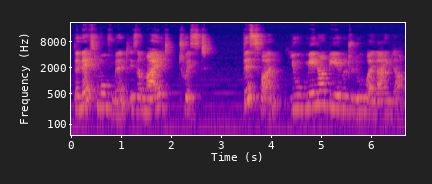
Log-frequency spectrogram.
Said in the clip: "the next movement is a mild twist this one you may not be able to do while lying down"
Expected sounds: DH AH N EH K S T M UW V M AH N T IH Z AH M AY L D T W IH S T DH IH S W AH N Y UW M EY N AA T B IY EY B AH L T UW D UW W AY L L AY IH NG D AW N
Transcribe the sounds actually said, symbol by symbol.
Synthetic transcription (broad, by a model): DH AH N EH K S T M UW V M AH N T IH Z AH M AY L D T W IH S T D IH S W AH N Y UW M EY N AA T B IY EY B AH L T UW D UW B AY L L AY IH NG D AW N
